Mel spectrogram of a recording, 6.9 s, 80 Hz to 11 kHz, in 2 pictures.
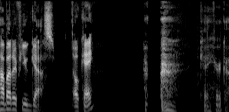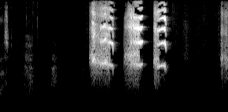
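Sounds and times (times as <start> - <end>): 
speech: 0.0 - 1.5, 2.2 - 3.6
voice imitating an angry cockatiel screeching and squawking: 4.8 - 6.0.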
